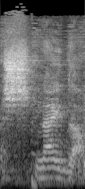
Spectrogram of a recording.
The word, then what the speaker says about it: Schneider: La E y la R cuando van juntas al final, como en el apellido este loco, no se pronuncia. – No, mo. – Entonces el apellido sería Schneider.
